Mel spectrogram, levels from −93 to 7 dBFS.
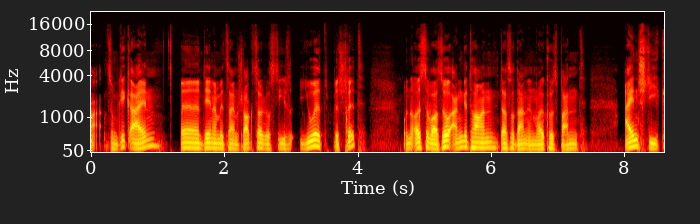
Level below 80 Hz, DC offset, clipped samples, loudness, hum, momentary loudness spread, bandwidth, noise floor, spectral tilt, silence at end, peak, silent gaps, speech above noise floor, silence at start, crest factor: -48 dBFS; under 0.1%; under 0.1%; -24 LUFS; none; 10 LU; 15 kHz; -56 dBFS; -7 dB/octave; 0 s; -4 dBFS; none; 33 dB; 0 s; 18 dB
